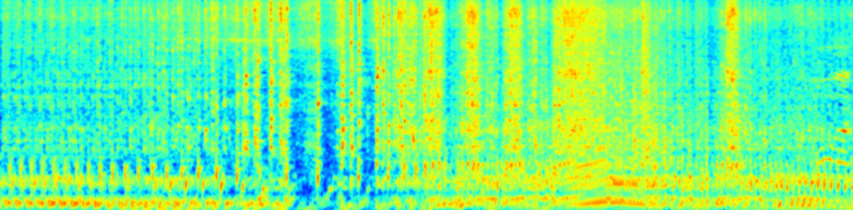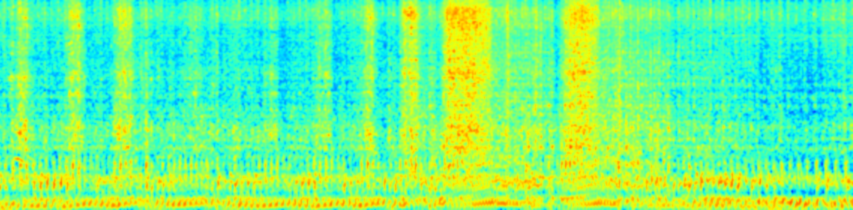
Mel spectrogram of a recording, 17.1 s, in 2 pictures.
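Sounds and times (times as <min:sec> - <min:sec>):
loud vee eight engine revving: 0:00.0 - 0:15.8.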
